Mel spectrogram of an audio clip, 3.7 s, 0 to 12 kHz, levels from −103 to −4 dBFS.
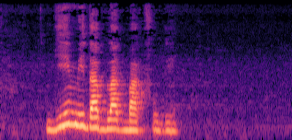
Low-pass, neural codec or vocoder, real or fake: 10.8 kHz; vocoder, 44.1 kHz, 128 mel bands every 256 samples, BigVGAN v2; fake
